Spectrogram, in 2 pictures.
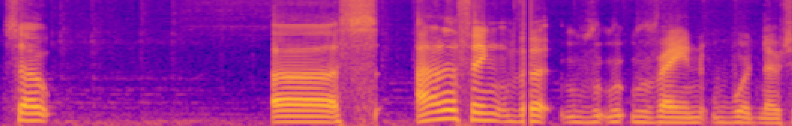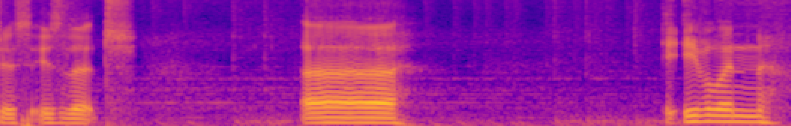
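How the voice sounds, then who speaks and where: A man's voice: medium pitch, slow, long pauses, clear, resonant tone, dry recording, faint music behind. A man narrating as game master, often stumbling and restarting his words. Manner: stammering, frequent restarts.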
